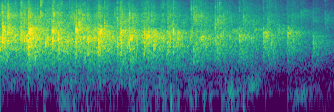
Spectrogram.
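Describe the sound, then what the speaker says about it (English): Sustained audience applause at a sustainability festival session, a dense wash of many hands clapping that stays steady and fairly loud, then tapers slightly toward the end, with no talking over it. "Let's give them a round of applause."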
